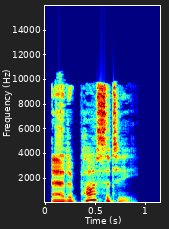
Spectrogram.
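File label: "adiposity", British English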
